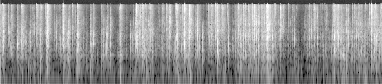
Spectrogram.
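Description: A medium printed plastic-film bag full of candies is held in both hands while fingertips and nails crinkle and scratch it. A dense, continuous crackle of sharp crinkles and scratchy rustles comes through, bright and thin with almost no low end, at a quiet level that swells and dips over the clip.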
